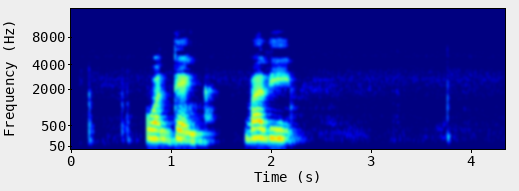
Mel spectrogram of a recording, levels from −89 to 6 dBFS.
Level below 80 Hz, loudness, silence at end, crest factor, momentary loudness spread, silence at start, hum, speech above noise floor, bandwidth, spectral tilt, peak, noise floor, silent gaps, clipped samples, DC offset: -86 dBFS; -28 LUFS; 2.15 s; 22 dB; 17 LU; 0.75 s; none; 47 dB; 8.2 kHz; -6.5 dB/octave; -10 dBFS; -74 dBFS; none; under 0.1%; under 0.1%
